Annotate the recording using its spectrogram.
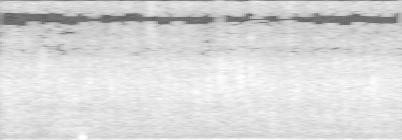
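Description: Steady rain falling on pavement and grass, with one brief light tap about half a second in.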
